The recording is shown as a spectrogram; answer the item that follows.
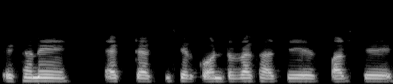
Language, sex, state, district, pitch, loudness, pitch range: Bengali, male, West Bengal, Jhargram, 145 Hz, -20 LUFS, 145-155 Hz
